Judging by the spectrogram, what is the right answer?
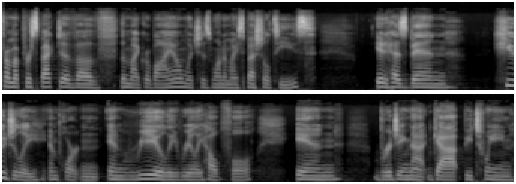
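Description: With a quiet background, a woman speaks very slowly at a fairly low pitch and with fairly even intonation. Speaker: expo lecturer. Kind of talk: lecture. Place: stage. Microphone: handheld.

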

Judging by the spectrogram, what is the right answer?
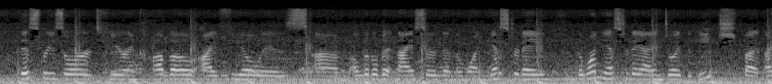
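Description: Clear music sits in the background while a woman talks at a moderate pace, dry with no echo. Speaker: travel vlogger. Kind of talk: casual vlog chat. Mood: calm, encouraging. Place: waterside. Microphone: phone near.

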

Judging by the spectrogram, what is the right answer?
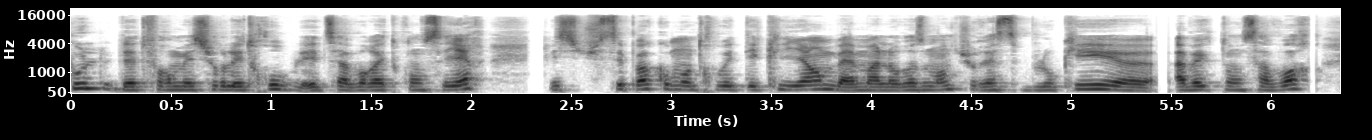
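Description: A woman speaks at a very fast pace. Behind her, the background is quiet. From France. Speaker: learning designer and training entrepreneur; podcast guest, educator. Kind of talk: interview. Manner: hesitant, many fillers.

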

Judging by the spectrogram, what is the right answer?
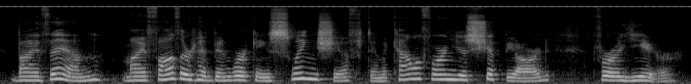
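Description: A woman with an American accent, at a very slow pace, medium pitch and lively intonation. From United States. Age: 80s+. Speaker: memoir narrator. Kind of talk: personal memoir narration. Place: home room.

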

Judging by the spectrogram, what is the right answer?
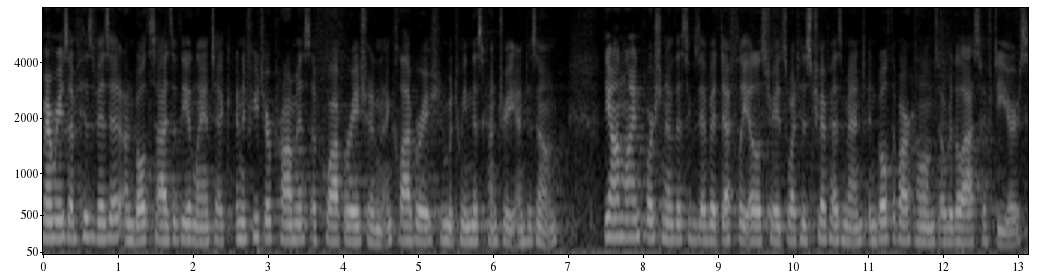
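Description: A woman speaks at a very fast pace in an American accent. Her intonation is monotone and flat. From US. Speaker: speaker at event. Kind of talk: formal speech. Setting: stage with audience. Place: hall. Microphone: podium.

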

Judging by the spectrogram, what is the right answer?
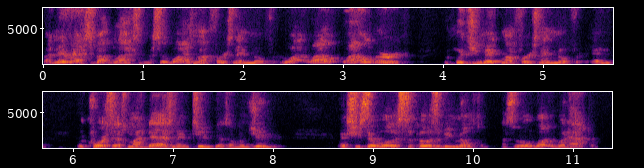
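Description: Speech comes at a very fast pace in an American accent, dark and mellow in tone, with ordinary pitch variation. The room echo is audible. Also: man, medium pitch for a man. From US South, South Carolina (Woodruff); South Carolina. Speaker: army general; guest. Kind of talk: casual interview. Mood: warm, reflective, motivational. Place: office. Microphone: video call.

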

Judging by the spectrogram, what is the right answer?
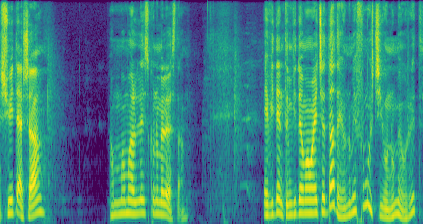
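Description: High-pitched male voice in a quiet background. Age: 30s. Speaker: stand-up comedian. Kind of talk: stand-up comedy monologue. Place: stage. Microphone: handheld.

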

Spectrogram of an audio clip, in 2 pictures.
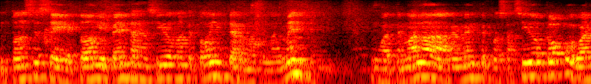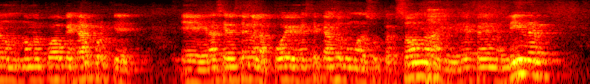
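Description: A man with a fairly high pitch speaks at a fairly quick pace with fairly even intonation. Light background noise and audible room echo are present. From Guatemala. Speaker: poet. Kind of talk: interview answer. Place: home room. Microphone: camera far.

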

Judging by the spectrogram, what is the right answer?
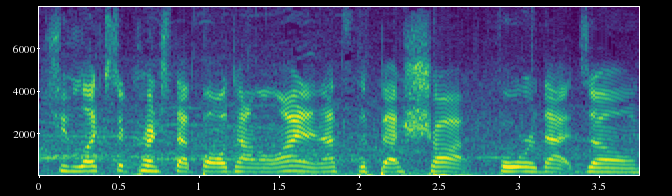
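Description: Delivered at a moderate pace, the speech has crowd noise in the background. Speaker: volleyball color commentator. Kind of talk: live sports commentary. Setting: arena broadcast.

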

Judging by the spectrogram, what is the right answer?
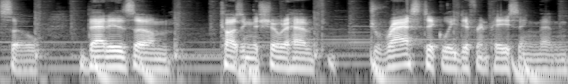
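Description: Faint music sits in the background. Over it, a man talks with a very deep, low pitch. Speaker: anime discussion host. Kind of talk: casual discussion commentary. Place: home room. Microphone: headset.

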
